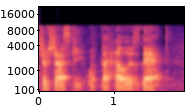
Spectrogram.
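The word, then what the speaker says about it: Krzyzewski: I hate Coach K his name does not sound the way he spells it it looks like kuski but pronounced cheski what the hell is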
